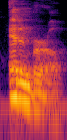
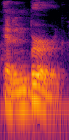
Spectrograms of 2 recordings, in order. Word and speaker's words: Edinburgh: to pronounce the name it's pronounced Edinboro not Edinburgh the locals really appreciate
